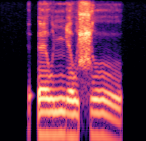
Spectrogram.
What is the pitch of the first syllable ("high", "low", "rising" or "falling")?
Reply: high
